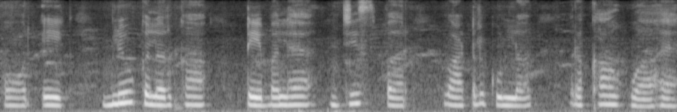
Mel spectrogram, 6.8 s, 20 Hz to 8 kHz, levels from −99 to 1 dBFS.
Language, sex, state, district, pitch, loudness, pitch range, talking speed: Hindi, female, Punjab, Fazilka, 215 Hz, -18 LUFS, 205-230 Hz, 125 wpm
